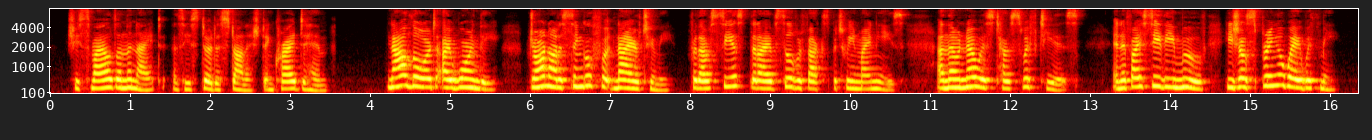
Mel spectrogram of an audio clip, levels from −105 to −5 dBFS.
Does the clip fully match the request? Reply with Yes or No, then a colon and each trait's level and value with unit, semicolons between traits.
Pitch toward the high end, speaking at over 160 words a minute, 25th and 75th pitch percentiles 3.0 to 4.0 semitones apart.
Yes: very high, 270 Hz; average, 200 wpm; average, 3.4 semitones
